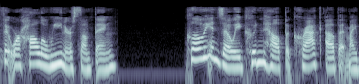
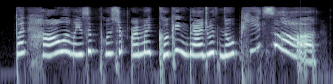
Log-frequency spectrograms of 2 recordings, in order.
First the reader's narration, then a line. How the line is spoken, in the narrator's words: whined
